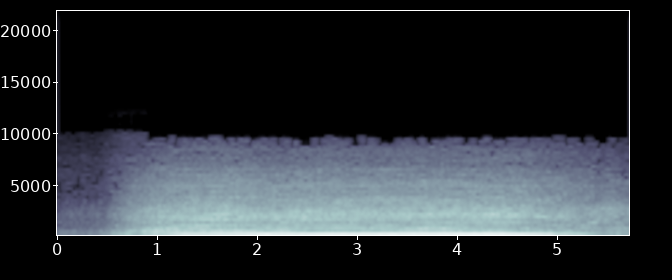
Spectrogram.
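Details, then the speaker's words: 2002 Ford Focus Zetec with rough idle and 14% long-term fuel trim at idle: a quick throttle blip responds well, then drops into an uneven, labouring, struggling idle; rough idle from burnt exhaust valve. "going to Goose the throttle a little bit and it seems to respond real well but boy then it it just now it's really struggling after coming on the dell and the engine is just not happy right now"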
